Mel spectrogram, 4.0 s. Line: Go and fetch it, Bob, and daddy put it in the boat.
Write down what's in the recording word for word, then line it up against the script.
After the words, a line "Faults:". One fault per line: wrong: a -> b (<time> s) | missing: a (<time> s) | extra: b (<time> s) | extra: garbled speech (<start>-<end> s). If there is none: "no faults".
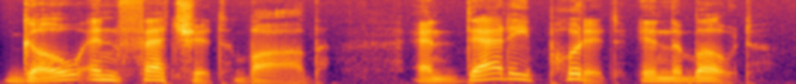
Go and fetch it, Bob, and daddy put it in the boat.
Faults:
no faults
